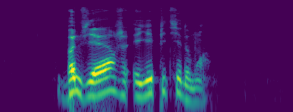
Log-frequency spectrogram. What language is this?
French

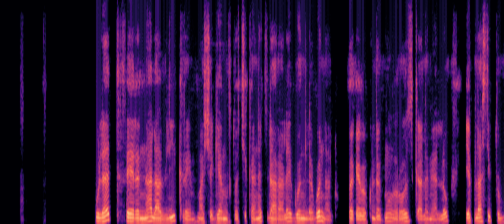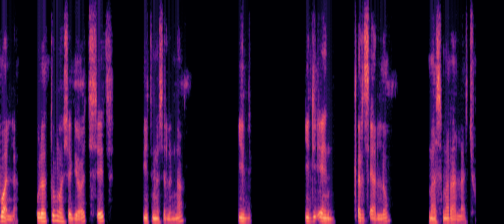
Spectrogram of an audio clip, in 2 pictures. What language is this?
Amharic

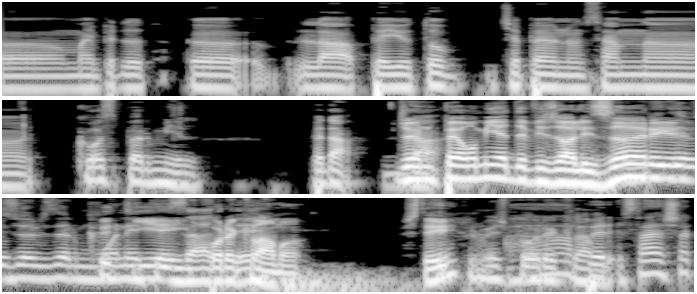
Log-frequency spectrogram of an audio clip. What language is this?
Romanian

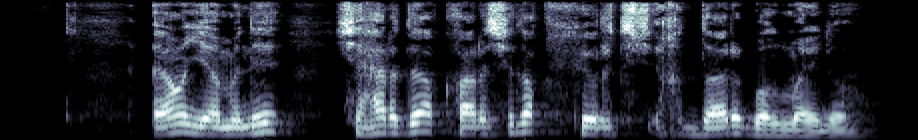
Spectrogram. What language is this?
Uyghur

